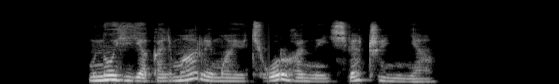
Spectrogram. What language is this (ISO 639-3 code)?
bel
